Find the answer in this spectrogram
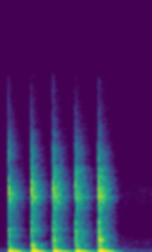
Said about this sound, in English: Cop knocks scare the shit out of me. That's a big part of my phobia, I guess. That's not what started the phobia, but I think that's what increased the phobia, is a fucking cop knock.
